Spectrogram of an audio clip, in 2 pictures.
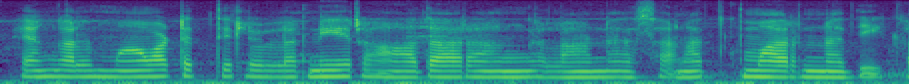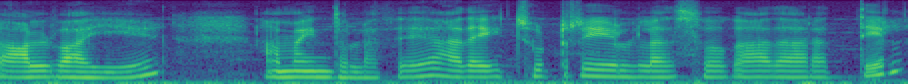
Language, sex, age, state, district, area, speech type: Tamil, female, 30-45, Tamil Nadu, Dharmapuri, rural, spontaneous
